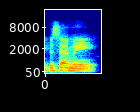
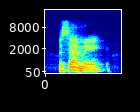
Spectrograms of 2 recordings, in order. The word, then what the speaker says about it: Buscemi: I mean, this is like, you know, it's because, you know, Steve Buscemi pronounces it Buscemi, but it doesn't stop people from pronouncing it Buscemi.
